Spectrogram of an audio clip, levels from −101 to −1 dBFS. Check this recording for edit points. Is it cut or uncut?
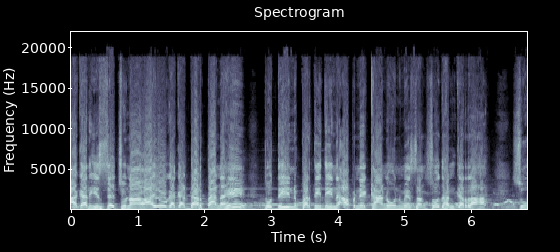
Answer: uncut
